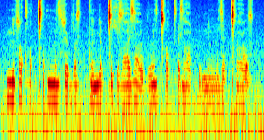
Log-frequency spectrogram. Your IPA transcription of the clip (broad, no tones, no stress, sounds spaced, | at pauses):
nʲ ɛ̃ ɬ i tˤ ɦ ə˞ tˤ ǀʰ ɪ tˤ nː ɛ̃ z ɬ ə˞ b j ɔ z tː ɛ̃ nʲ ɑ b ǀ ə ç ɔ z ʕ ɛ z ʕ ʊ b lː ə̃ z ǀʰ ʊ tˤ t͡sʼ i z ə̃ ʕ ɑ pː ɪ b ɲ ɔ nː ɛ̃ z æ b ǀʰ ə̃ ʕ ɔ z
